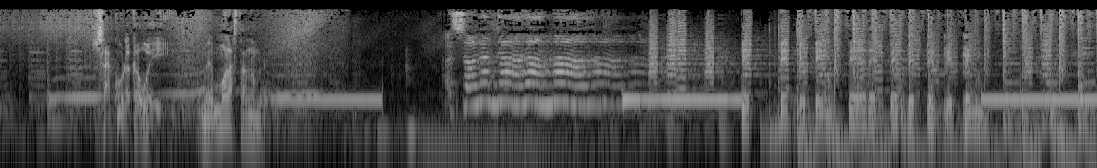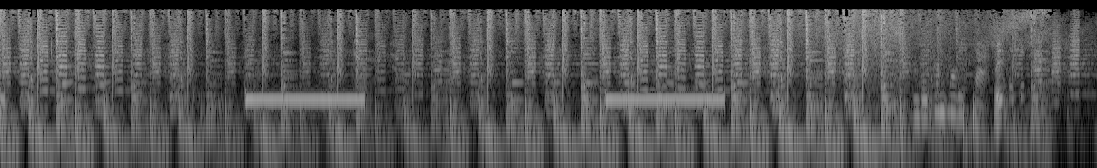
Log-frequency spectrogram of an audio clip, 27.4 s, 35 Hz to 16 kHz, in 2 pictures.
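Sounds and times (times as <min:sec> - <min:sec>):
speech: 0:01.2 - 0:03.6, 0:05.6 - 0:07.7, 0:09.3 - 0:12.7
telephone ringback tone, call unanswered: 0:04.0 - 0:04.8, 0:07.8 - 0:09.4, 0:12.3 - 0:13.8, 0:16.8 - 0:18.3, 0:21.3 - 0:22.8
loud rhythmic music: 0:09.3 - 0:27.4.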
